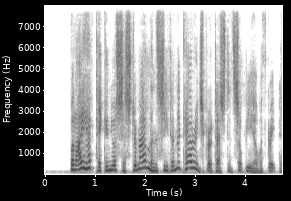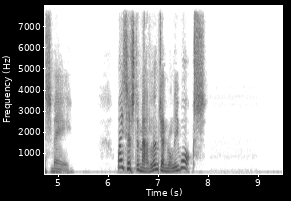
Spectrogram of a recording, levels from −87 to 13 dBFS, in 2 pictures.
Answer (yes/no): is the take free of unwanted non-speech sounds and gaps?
yes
